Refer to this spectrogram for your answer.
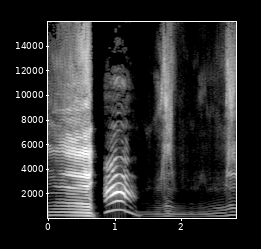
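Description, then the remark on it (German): A mosquito buzzes in a few whining bursts, its pitch swooping up and down between a brief gap, with a lower, steadier drone at the end and no talking. “Mach die Mücke, sonst kriegst du's mit mir zu”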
